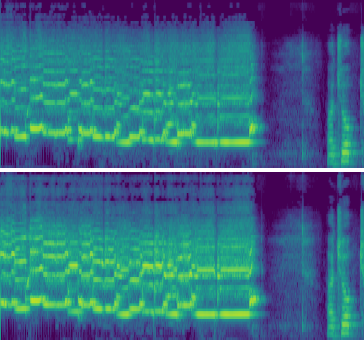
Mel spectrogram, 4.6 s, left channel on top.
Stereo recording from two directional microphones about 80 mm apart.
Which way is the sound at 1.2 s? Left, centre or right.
Centre.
